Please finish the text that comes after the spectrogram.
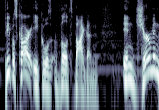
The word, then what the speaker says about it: Volkswagen: In German 5 is I'm assuming that's in German V is pronounced like an F. Not that I take pride in my German car or anything. It wouldn't be Reich. Stop it. Also, the W's are pronounced like V's.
